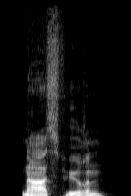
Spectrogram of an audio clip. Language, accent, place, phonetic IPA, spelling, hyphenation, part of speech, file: German, Germany, Berlin, [ˈnaːsˌfyːʁən], nasführen, nas‧füh‧ren, verb, De-nasführen.ogg
- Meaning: to dupe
